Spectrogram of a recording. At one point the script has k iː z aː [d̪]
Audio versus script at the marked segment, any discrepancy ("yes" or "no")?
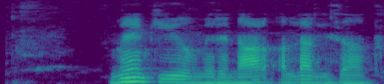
yes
